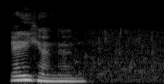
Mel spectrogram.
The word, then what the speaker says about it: regenen: Read along when I pronounce these verbs and mimic my sounds. Regenen.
